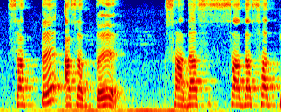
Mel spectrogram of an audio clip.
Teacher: സത്ത് എന്നുള്ളത് മൃദുഗണം മൃദുവാകും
